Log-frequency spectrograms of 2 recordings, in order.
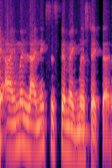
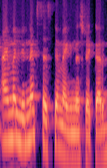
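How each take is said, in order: First: "Linux" said as LYE-nix, slow and clear; one pronunciation of "Linux"; first way of saying it. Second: "Linux" said as LIN-ux, short I; the other pronunciation of "Linux"; second way of saying it. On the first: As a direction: say "Linux" with a long I. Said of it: "I may say". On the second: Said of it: "both pronunciation I may use". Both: Shown as a demonstration.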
